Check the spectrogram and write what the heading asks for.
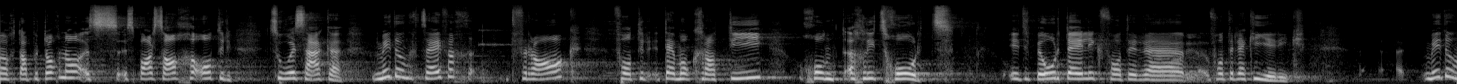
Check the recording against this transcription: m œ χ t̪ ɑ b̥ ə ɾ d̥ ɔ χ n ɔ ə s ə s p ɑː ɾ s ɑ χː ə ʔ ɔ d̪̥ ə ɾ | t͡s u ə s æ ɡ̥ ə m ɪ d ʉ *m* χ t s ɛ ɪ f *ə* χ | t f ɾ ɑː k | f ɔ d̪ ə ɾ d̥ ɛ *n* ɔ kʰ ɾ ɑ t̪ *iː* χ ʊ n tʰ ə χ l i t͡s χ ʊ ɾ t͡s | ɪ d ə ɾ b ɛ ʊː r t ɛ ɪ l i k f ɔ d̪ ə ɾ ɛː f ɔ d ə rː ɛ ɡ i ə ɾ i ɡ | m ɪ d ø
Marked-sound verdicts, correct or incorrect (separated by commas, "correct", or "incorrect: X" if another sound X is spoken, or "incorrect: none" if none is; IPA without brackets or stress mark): incorrect: ŋ, incorrect: ɑ, incorrect: m, correct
